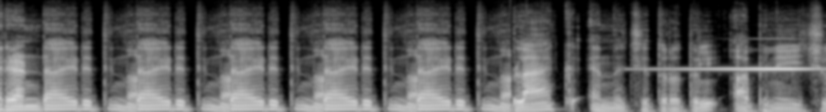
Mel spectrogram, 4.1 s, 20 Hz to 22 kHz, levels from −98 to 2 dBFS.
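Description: A broken-record loop runs from 0.68 s to 2.55 s. A fragment of speech about 0.47 s long plays four times in a row, each pass identical and butted against the next, so the sound stutters mechanically instead of moving forward. The likely cause is a stall somewhere in the playback, encoding or streaming chain that kept resending the last fragment it held. Whatever should have been heard in that stretch is gone.

A loudspeaker feedback squeal begins at 3.12 s and lasts to the end of the clip at 4.13 s. A single tone at 1.8 kHz swells over roughly three-quarters of a second until it sits a few decibels above the speech. This happens when a microphone picks up the loudspeaker it feeds: at 1.8 kHz the loop gain rose above one, so that frequency kept reinforcing itself on each trip around the loop.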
